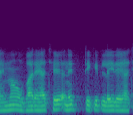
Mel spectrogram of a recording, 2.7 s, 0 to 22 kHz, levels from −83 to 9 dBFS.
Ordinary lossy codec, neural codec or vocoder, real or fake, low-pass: none; none; real; 5.4 kHz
